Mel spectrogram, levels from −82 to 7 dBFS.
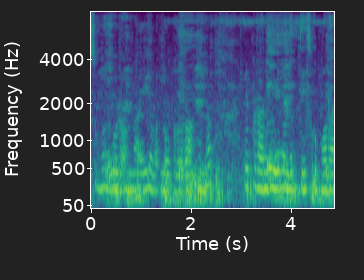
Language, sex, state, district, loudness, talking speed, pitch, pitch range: Telugu, female, Andhra Pradesh, Chittoor, -16 LUFS, 110 wpm, 220 Hz, 215-235 Hz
